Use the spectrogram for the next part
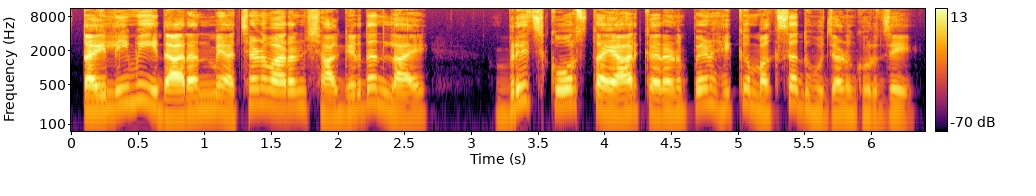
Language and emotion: Sindhi, neutral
